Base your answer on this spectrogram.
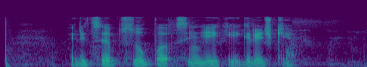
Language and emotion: Russian, neutral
